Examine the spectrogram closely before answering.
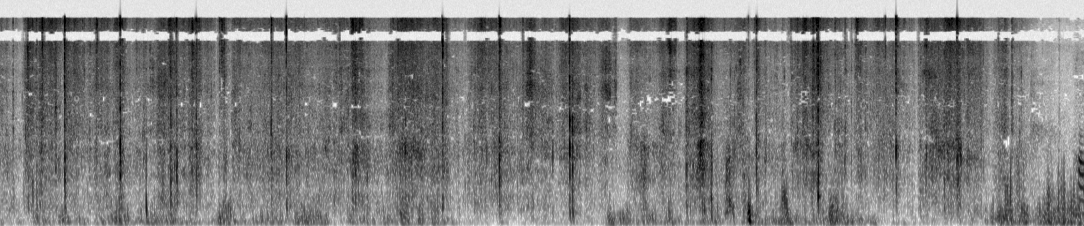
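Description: Leaves rustle and crackle as a gloved hand pushes through a plant.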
